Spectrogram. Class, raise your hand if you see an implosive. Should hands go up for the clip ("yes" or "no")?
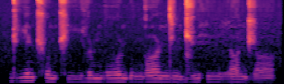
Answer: yes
